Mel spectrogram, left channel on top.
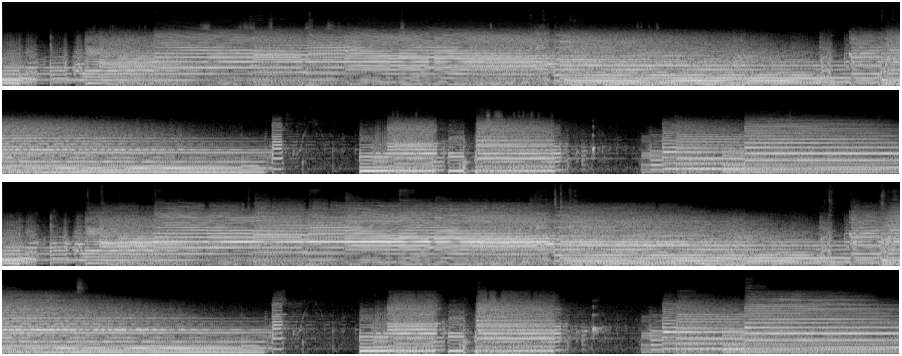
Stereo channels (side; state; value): both; normal; correlation 0.93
